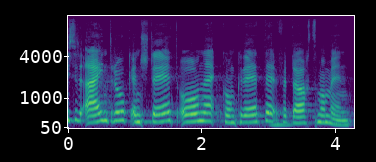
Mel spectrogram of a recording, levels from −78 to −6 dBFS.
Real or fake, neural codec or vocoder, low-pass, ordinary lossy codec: real; none; 14.4 kHz; none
